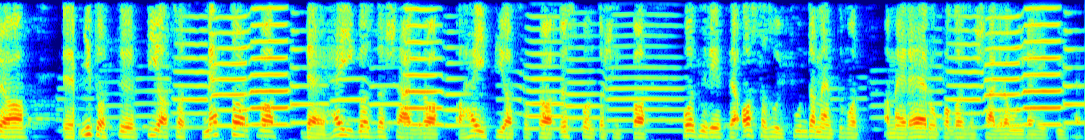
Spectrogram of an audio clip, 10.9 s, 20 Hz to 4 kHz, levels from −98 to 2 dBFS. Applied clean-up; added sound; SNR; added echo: classical method WPE with log-MMSE.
